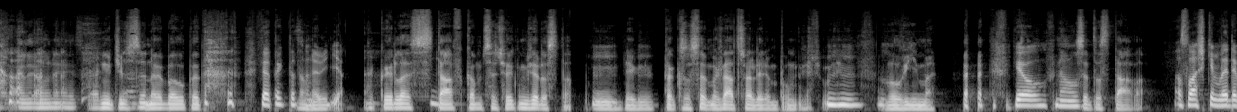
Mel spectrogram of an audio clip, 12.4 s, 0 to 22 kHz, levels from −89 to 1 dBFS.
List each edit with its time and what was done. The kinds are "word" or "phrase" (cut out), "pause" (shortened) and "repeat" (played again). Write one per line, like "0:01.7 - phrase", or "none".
0:06.6 - pause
